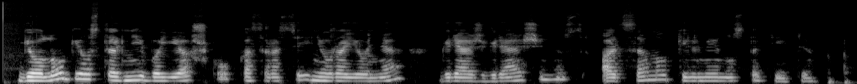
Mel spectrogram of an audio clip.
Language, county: Lithuanian, Alytus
